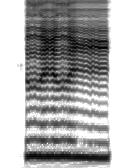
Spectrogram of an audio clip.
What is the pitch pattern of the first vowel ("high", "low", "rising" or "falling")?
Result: high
